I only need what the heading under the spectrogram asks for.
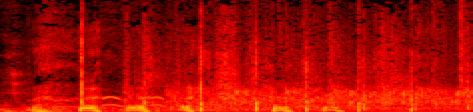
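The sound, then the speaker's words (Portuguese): Applause breaks out in the Senate chamber, crisp claps mixed with overlapping voices calling out, lively and uneven, over a steady background wash. “Se as palmas simbolizarem, é que foi aceito.”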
